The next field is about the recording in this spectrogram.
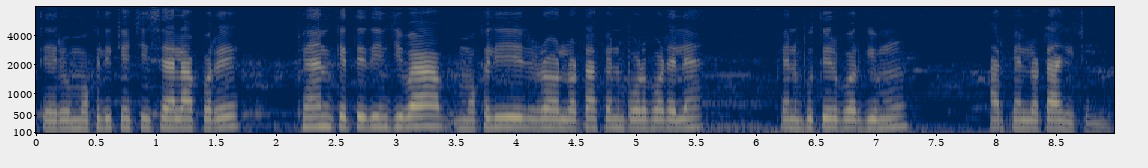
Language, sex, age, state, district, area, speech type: Odia, female, 60+, Odisha, Balangir, urban, spontaneous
